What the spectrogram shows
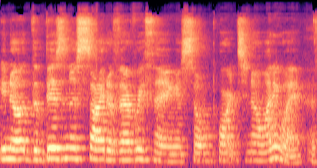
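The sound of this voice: A woman talks at a very fast pace in a medium pitch with ordinary pitch variation. Room echo is audible.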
